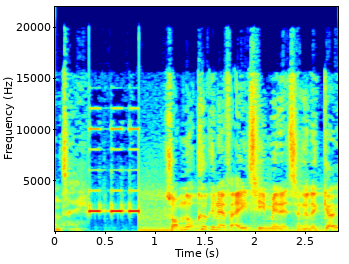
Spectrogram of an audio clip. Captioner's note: beeps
